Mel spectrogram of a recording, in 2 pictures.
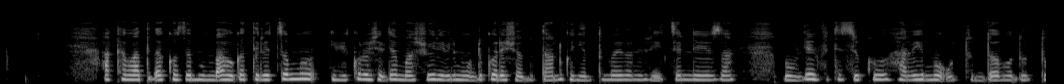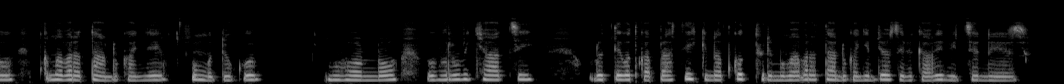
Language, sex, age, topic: Kinyarwanda, female, 18-24, education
